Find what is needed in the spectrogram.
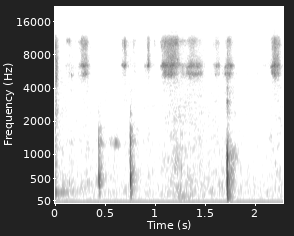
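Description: A few faint, short taps of a stylus on a tablet's glass screen, the clearest near the end.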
